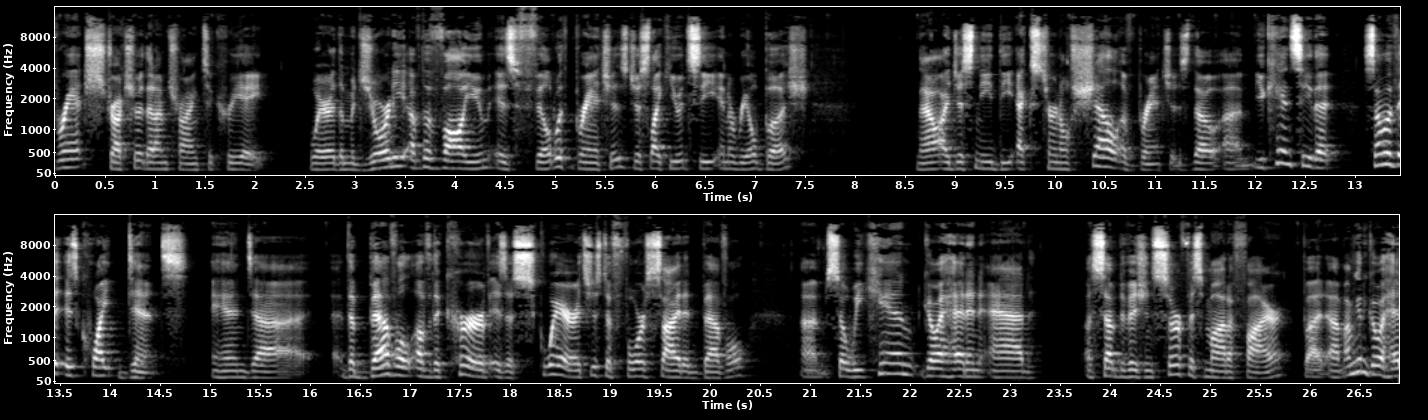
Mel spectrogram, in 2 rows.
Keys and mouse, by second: 3.2-8.6 middle drag, 9.3-9.9 middle drag, 13.0-14.5 middle drag, 15.8 middle drag, 16.2-17.4 middle drag, 21.7-23.4 drag, 23.4-23.8 middle drag, 24.4-26.1 middle drag, 26.5-26.8 middle drag.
